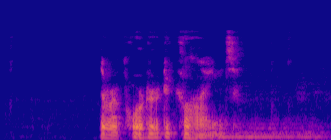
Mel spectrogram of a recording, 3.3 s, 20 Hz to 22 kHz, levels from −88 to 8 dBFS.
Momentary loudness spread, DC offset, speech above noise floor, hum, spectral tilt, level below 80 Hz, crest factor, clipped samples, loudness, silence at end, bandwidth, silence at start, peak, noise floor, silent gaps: 22 LU; under 0.1%; 49 dB; none; -6.5 dB/octave; -66 dBFS; 22 dB; under 0.1%; -31 LUFS; 0.1 s; 9.2 kHz; 1 s; -12 dBFS; -80 dBFS; none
